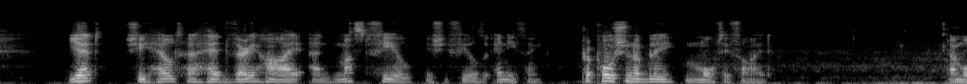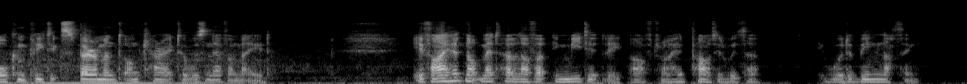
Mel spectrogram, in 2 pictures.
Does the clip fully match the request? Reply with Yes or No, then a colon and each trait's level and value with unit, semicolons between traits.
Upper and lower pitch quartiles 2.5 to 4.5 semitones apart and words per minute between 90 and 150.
Yes: average, 3.1 semitones; slow, 135 wpm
